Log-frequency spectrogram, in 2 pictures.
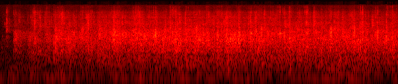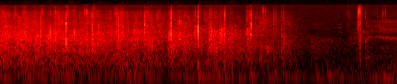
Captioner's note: applause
